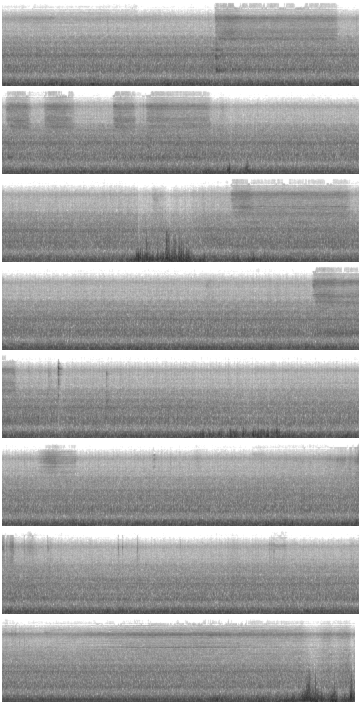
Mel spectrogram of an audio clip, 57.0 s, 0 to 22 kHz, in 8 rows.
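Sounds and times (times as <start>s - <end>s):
heavy diesel engine running: 0.0s - 57.0s
short air hisses: 4.3s - 8.6s, 9.4s - 11.4s, 18.8s - 21.3s, 27.6s - 28.9s, 36.4s - 37.2s, 51.0s - 56.9s.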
